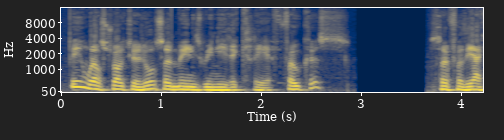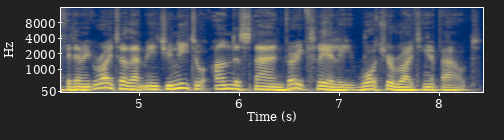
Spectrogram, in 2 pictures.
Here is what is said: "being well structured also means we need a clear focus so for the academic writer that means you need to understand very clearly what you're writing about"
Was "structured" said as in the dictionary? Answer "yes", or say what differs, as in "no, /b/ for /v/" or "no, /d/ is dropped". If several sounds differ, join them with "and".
yes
